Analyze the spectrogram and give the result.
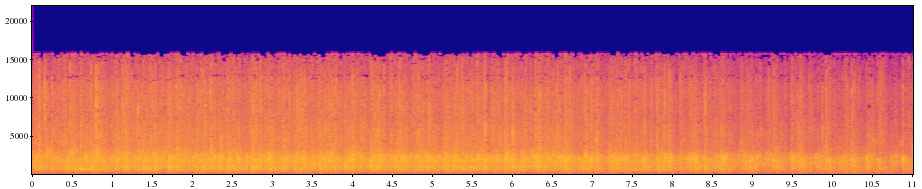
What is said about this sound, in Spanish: Sí, dale el aplauso.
